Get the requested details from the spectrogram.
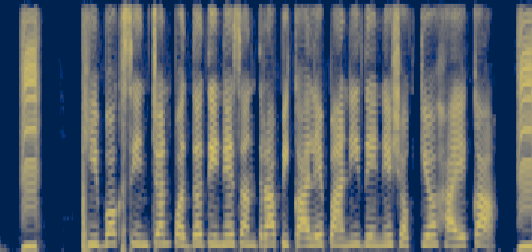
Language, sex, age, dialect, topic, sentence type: Marathi, female, 18-24, Varhadi, agriculture, question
